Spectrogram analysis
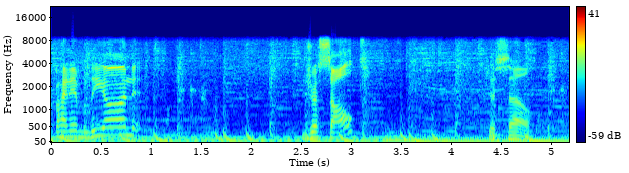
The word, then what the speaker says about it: Draisaitl: Right behind him, Leon Draisaitl. Draisaitl. It's Draisaital. Spell it again.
